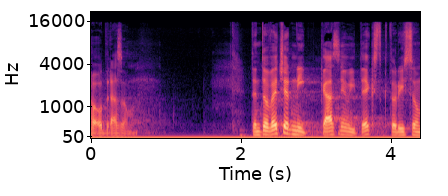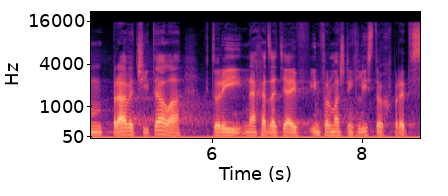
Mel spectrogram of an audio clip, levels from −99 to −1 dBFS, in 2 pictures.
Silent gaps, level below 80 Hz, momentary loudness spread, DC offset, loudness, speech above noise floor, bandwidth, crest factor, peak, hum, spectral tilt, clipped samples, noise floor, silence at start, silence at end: none; -48 dBFS; 9 LU; 4%; -20 LUFS; 42 dB; 15.5 kHz; 20 dB; -2 dBFS; none; -5 dB/octave; under 0.1%; -62 dBFS; 0 s; 0 s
